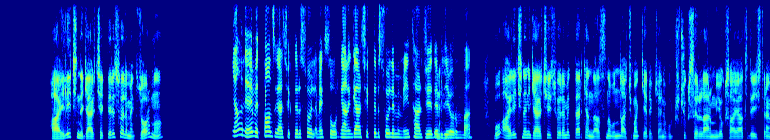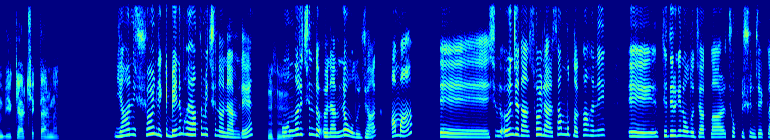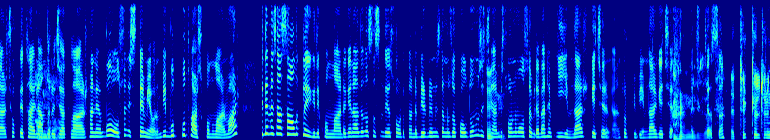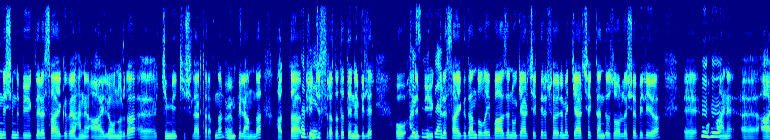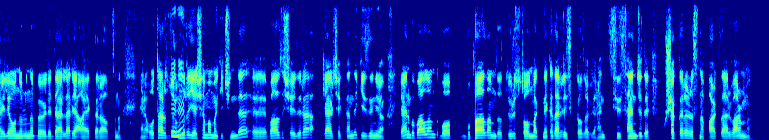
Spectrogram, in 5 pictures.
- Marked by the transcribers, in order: chuckle
- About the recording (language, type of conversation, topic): Turkish, podcast, Aile içinde gerçekleri söylemek zor mu?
